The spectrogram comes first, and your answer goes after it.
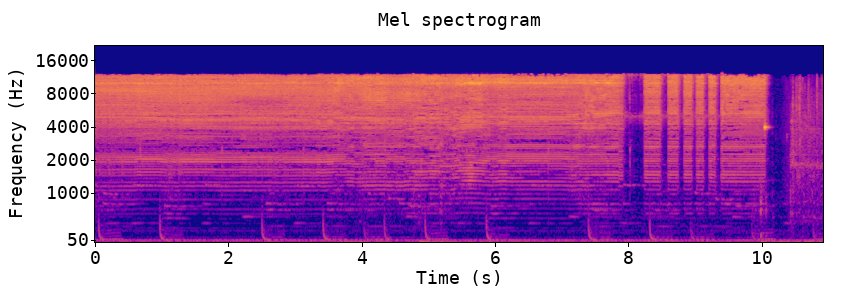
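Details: Coil liner tattoo machine tuned and running at about 5 volts: fast, even electric buzz with a bright, steady edge that stays constant; normal coil machine buzz.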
